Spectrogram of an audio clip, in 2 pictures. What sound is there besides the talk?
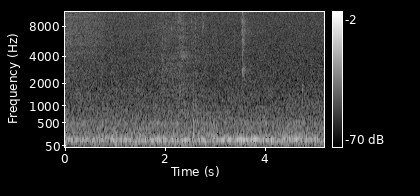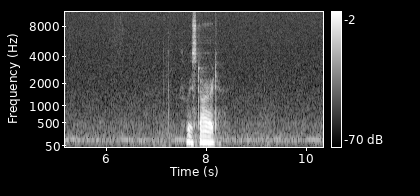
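steady rainfall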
